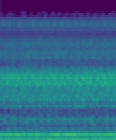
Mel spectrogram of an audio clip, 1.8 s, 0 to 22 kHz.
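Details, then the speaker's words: Mazda 3 after top overhaul (done following overheating), idle not dropping and no longer overheating, but the owner complains of very strong vibration: steady deep idle hum with a heavy low throb and no misfire stumble; injectors and coils checked, no vacuum leak found. "nagtatak kayo mayari Bakit ganyan sobrang ano sobrang lakas ng vibration so Yan po ang hahanapin natin Bakit nag-vibrate siya ng ganito kalakas"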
